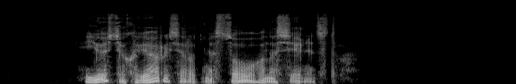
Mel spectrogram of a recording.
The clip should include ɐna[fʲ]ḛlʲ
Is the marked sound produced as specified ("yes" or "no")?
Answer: no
